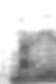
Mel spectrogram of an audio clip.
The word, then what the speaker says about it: married: Married se pronuncia mare, married. Como air, hair, married.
